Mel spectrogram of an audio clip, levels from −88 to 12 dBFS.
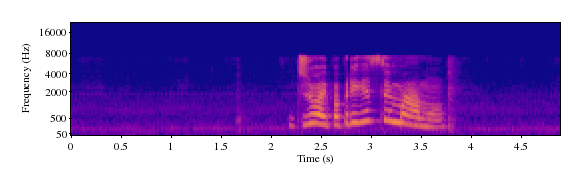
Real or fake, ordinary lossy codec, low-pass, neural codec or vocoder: real; none; 7.2 kHz; none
